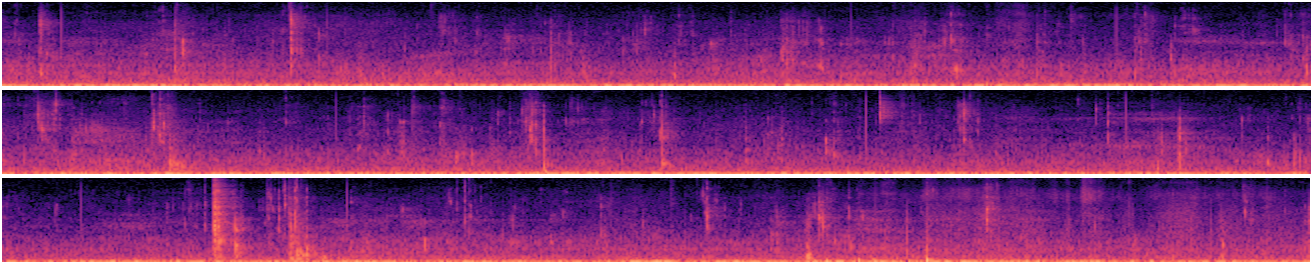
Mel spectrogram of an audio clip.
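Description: Close-up chewing and biting of egg-coated paratha flatbread, with many small wet mouth clicks and smacks scattered through; a sharper click about fourteen seconds in.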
